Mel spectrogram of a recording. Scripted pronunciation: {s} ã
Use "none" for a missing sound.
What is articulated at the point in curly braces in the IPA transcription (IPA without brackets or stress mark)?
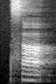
s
